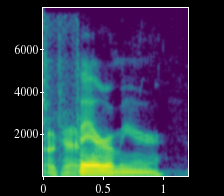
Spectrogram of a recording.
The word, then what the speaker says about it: Faramir: I'm pretty sure it's pronounced Faramir.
